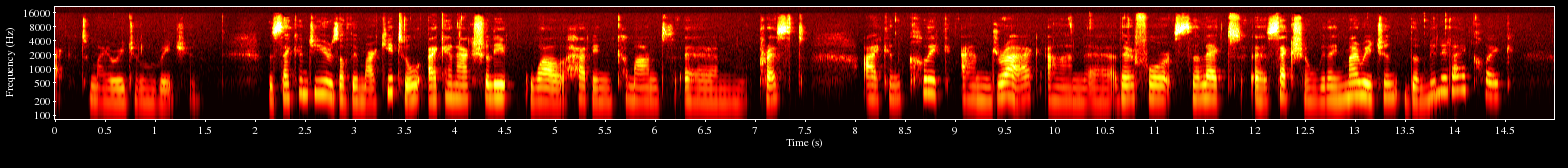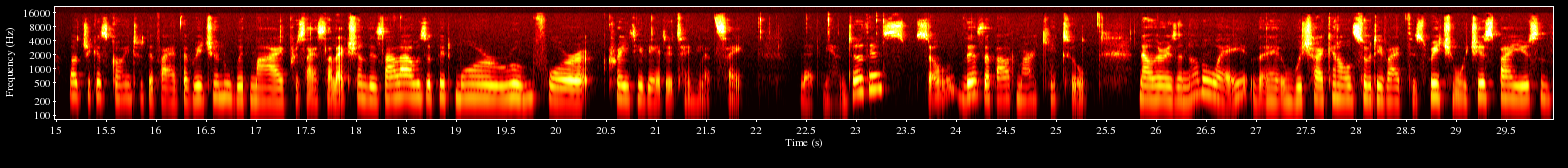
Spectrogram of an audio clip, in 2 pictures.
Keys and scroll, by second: 22.5 super+z.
